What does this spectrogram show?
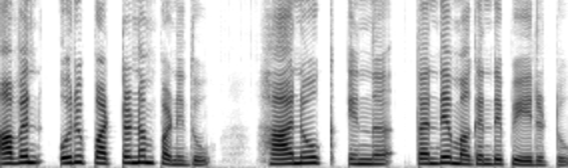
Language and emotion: Malayalam, neutral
